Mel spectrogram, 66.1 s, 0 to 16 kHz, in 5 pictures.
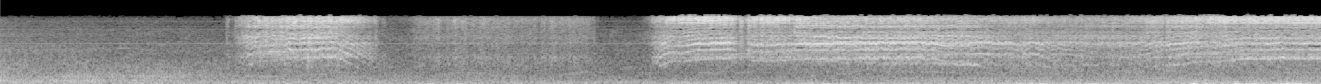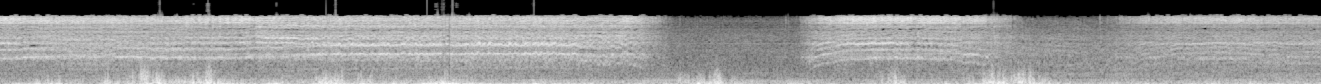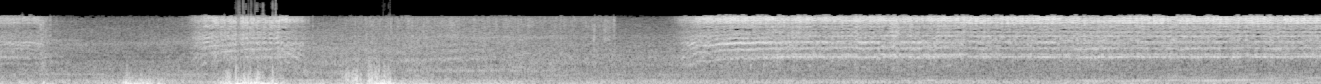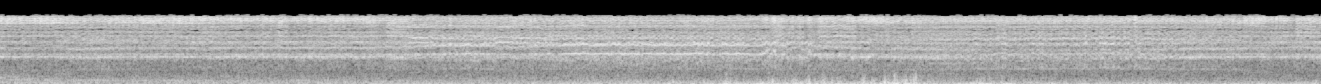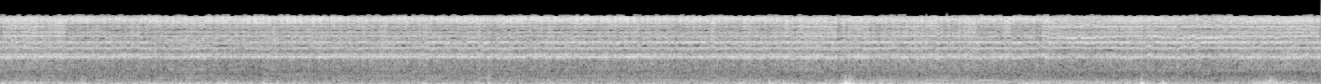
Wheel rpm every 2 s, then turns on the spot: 0, 70, 20, 110, 130, 90, 150, 150, 160, 100, 60, 70, 70, 30, 70, 30, 80, 160, 160, 160, 160, 160, 160, 160, 160, 160, 160, 160, 160, 160, 160, 160, 160.
4-6 28-32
